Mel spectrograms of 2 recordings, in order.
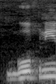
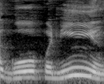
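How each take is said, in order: First: गोपनीय squeezed to gop-ni; wrong pronunciation. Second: गोपनीय slow, with "neey" stretched; stressed long vowel. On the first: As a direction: hurry गोपनीय with a short ending. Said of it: "गोपनीय नहीं होता". (गलत उच्चारण, गोपनीय को "गोपनी" बोलें) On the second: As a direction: lean hard on the "nee" of गोपनीय. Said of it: "जोर दे के बोला जा रहा है". (गोपनीय में "नी" पर जोर देकर) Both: Shown as a demonstration.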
